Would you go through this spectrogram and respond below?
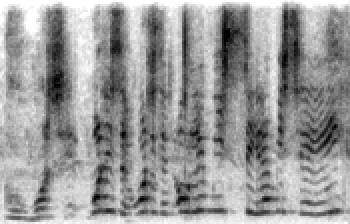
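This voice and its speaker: A cheeky young pantomime daughter, acted by a woman, high-pitched and excitable. There is faint noise behind her. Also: fast talker. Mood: excited. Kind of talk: pantomime radio acting.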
